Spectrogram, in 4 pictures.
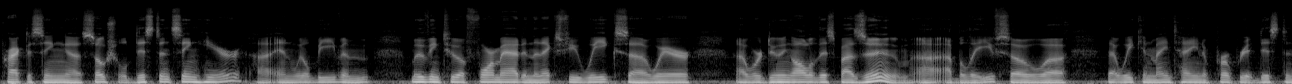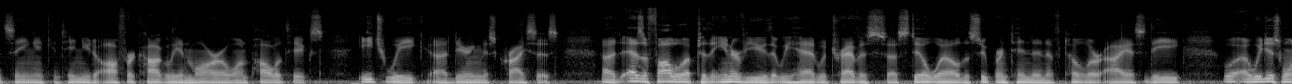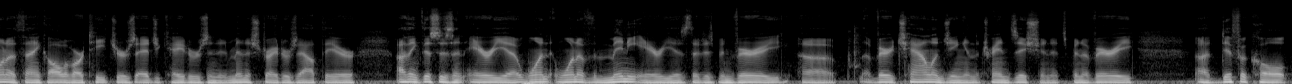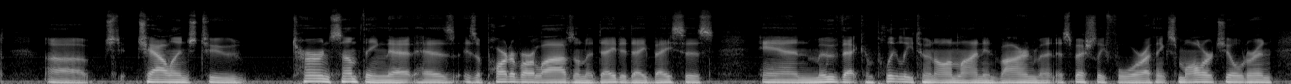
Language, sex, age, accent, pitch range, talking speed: English, male, 40-59, American, 95-115 Hz, 175 wpm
